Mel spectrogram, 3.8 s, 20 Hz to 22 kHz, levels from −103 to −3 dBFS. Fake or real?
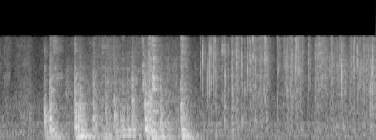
real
